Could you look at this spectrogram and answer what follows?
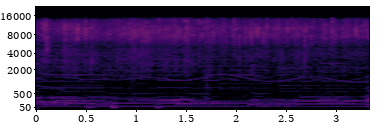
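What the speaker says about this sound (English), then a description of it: "we're going to take some of these fiddleheads and we're going to go ahead and toss them right in" Fiddleheads cook in a skillet, giving a dense, continuous sizzle and crackle, steady and close at moderate volume with faint background tones.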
